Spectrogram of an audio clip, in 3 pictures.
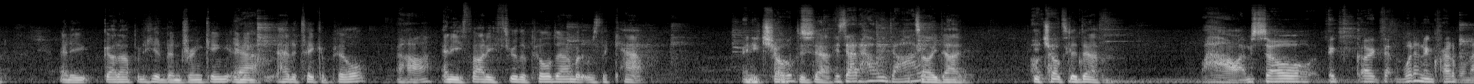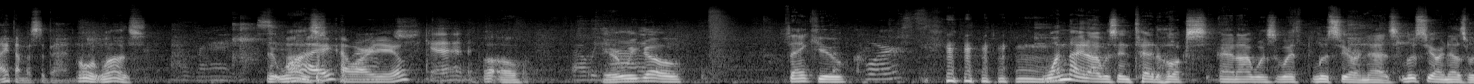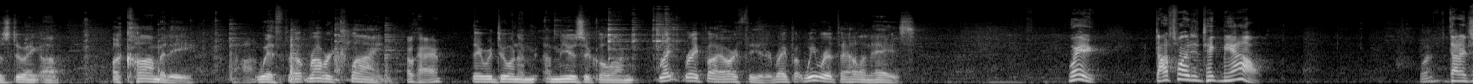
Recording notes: Over some fancy sandwiches. This episode was recorded at Lunetta in Santa Monica.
